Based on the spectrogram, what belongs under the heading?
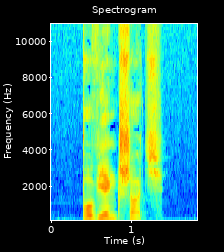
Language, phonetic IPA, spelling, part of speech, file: Polish, [pɔˈvʲjɛ̃ŋkʃat͡ɕ], powiększać, verb, Pl-powiększać.ogg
